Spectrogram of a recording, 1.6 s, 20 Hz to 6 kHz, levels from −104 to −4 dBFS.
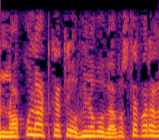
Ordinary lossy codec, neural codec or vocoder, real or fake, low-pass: none; none; real; 5.4 kHz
